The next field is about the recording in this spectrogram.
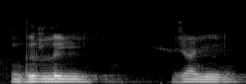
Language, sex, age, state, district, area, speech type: Bodo, male, 45-60, Assam, Kokrajhar, rural, spontaneous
